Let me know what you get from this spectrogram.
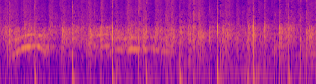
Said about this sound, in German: Gib ihm mal einen Applaus, gib dem Herrn einen mächtigen Applaus. Halleluja.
